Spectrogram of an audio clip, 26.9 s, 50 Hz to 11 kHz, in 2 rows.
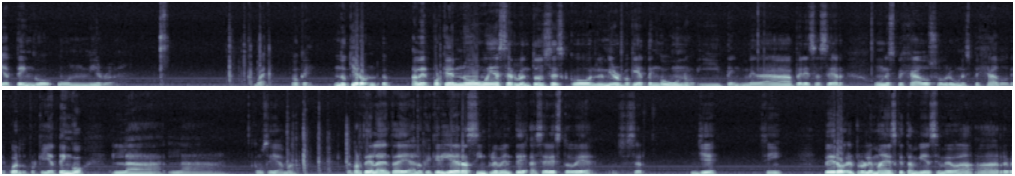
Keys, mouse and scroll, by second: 3.3 ctrl+z, 17.7 ctrl+shift+z, 22.1 click, 23.9-24.3 scroll down 2, 24.3-25.9 middle drag, 25.9-26.2 scroll down 2.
